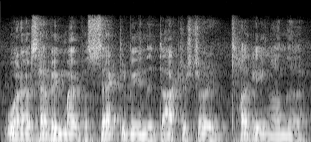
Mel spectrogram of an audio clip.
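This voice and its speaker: A man's voice: lowish voice, fast, darkish tone, echoey room. A man in a casual chat who throws in dry wisecracks. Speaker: podcast co-host.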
